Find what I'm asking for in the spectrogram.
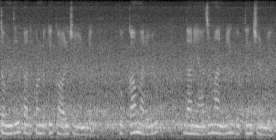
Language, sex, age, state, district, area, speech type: Telugu, female, 30-45, Andhra Pradesh, West Godavari, rural, spontaneous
